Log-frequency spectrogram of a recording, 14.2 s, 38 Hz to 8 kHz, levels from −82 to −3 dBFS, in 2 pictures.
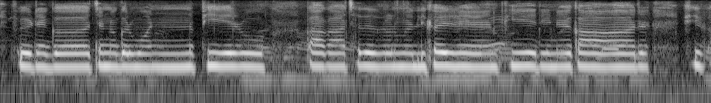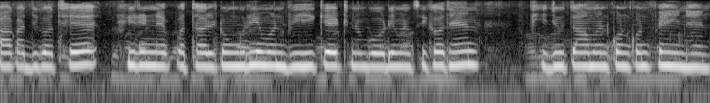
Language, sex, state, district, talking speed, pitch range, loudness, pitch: Hindi, male, Chhattisgarh, Jashpur, 170 wpm, 250-265 Hz, -18 LUFS, 255 Hz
